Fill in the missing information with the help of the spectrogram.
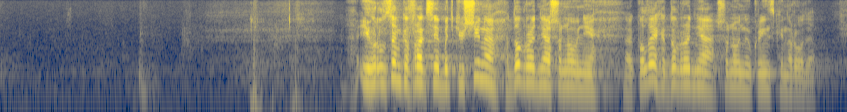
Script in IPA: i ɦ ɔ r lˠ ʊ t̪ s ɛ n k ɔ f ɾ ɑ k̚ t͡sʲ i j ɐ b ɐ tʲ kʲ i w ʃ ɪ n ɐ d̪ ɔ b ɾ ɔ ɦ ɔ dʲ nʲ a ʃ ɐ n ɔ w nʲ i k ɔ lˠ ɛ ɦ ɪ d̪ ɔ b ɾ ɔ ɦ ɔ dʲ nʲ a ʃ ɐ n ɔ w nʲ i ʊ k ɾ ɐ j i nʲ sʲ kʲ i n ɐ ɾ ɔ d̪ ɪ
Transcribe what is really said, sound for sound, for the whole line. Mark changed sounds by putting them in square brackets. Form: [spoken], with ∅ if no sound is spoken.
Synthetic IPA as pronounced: i ɦ ɔ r lˠ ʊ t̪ s ɛ n k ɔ f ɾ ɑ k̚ t͡sʲ i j ɐ b ɐ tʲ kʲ i w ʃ ɪ n ɐ d̪ ɔ b ɾ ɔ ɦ ɔ dʲ nʲ a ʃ ɐ n ɔ w nʲ i k ɔ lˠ ɛ ɦ ɪ d̪ ɔ b ɾ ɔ ɦ ɔ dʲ nʲ a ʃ ɐ n ɔ w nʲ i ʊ k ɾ ɐ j i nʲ sʲ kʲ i n ɐ ɾ ɔ d̪ ɪ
